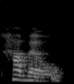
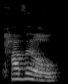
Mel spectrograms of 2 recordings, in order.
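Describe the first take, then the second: First: The name ends with a W sound. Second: The name ends with a clear L sound. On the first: The speaker calls it right. "the L with a stroke is pronounced W" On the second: The speaker calls it wrong. "It's not Pavel"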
